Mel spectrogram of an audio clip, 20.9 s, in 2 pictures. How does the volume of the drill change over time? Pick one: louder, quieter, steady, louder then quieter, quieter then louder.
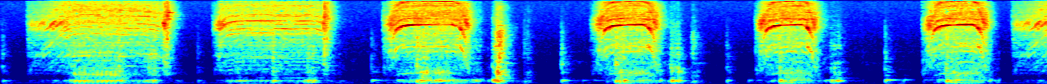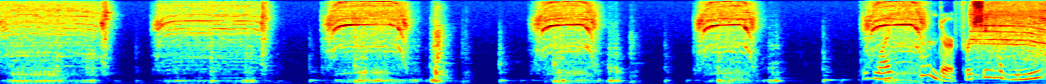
steady.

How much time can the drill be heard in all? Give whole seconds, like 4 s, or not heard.
21 s.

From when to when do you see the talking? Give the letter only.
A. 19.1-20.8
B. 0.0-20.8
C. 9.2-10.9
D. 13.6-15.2
A.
